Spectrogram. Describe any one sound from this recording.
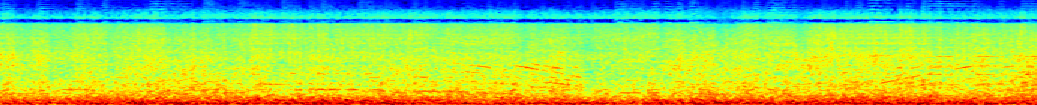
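Explosions and gunfire rumble in a battle without pause.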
